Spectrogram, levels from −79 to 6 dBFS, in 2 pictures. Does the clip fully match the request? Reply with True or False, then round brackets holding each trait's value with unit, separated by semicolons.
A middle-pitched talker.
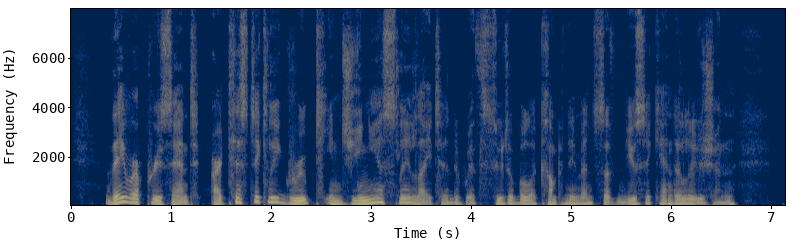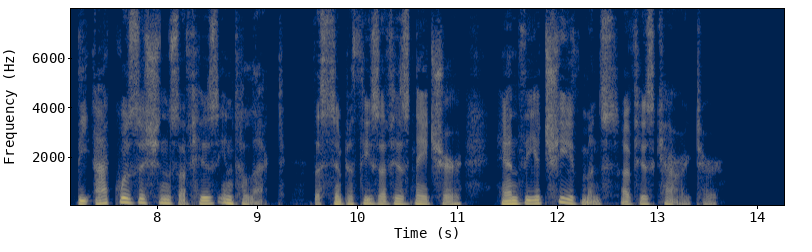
False (120 Hz)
